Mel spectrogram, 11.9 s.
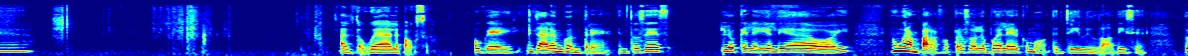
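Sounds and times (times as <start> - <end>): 
book page being turned: 0.4 - 3.5
speech: 0.5 - 0.7, 3.4 - 11.8.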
